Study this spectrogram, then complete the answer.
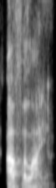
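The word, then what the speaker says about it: Athaliah: Apha, there's no F in it, but it's pronounced in the Hebrew, Aphaliah.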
